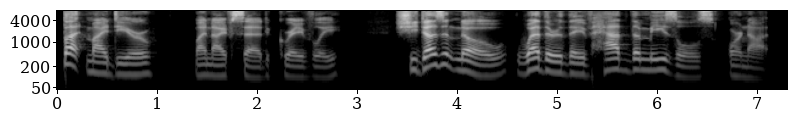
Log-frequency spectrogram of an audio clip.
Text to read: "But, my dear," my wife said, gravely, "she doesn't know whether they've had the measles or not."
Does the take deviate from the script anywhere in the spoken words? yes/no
yes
